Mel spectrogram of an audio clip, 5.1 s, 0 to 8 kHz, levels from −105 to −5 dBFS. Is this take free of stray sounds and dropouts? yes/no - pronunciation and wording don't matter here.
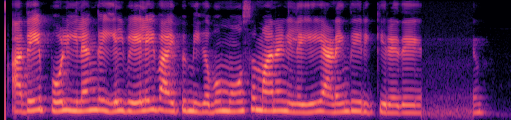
yes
